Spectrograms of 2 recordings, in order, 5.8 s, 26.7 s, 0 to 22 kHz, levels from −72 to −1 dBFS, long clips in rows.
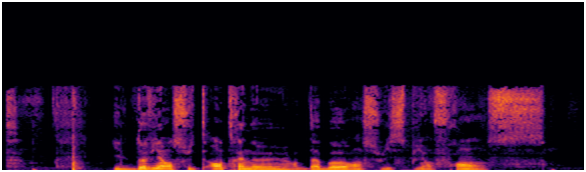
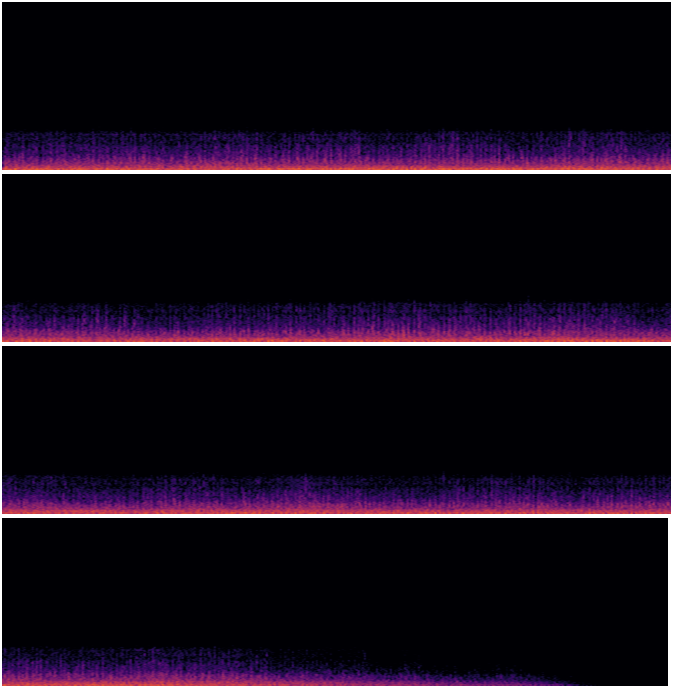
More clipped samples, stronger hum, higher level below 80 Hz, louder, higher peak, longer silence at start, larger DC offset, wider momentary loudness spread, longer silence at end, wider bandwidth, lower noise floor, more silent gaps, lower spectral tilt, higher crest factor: neither; neither; first, -42 dBFS vs -52 dBFS; first, -20 LUFS vs -33 LUFS; first, -2 dBFS vs -20 dBFS; about the same, 0.05 s vs 0 s; neither; first, 14 LU vs 6 LU; second, 0.3 s vs 1.1 s; first, 11.5 kHz vs 6.8 kHz; second, -39 dBFS vs -73 dBFS; neither; second, -5 dB/octave vs -9 dB/octave; about the same, 18 dB vs 14 dB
